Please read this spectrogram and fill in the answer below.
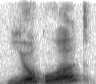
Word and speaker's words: Joghurt: 어떤 경우냐면 모음 다음에 하가 왔을 경우 모음 다음에 하가 오게 되면은 하 발음이 안 되고요. 대신에 그 앞에 있는 모음을 길게 좀 읽어주시면 좋을 것 같습니다.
